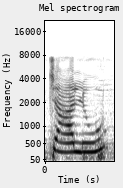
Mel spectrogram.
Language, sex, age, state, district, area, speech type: Urdu, female, 18-30, Uttar Pradesh, Mau, urban, read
